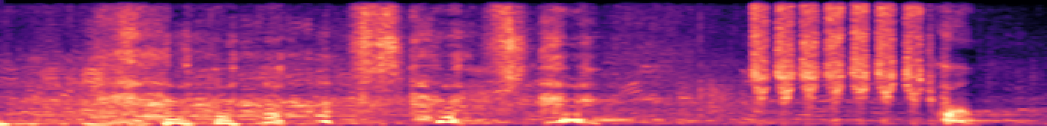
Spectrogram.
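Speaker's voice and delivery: a long, high laugh. Real, not acted. Laughing at his own story, long laugh. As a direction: laugh it off fully.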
